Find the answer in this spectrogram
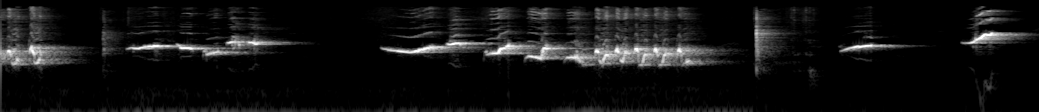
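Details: White-rumped shama singing as a lure for other shamas to answer: varied whistled phrases broken by pauses, a fast rattling trill of slurred notes mid-way, then short upward whistles; faint low hum in the background.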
